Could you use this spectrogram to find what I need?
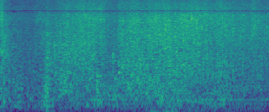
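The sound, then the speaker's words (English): A boat capsizing in water: loud, steady rushing of water and wind that continues through the whole moment with no voices. “The boat's going over!”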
